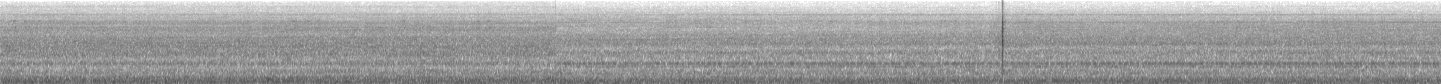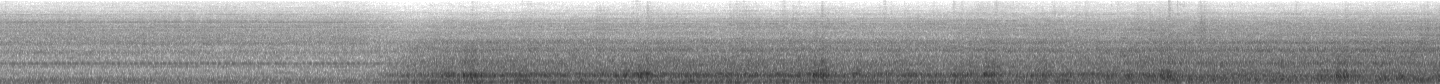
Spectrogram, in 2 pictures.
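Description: Sunrise Seto sleeper train heard from inside the car: a quiet steady hum with a faint held tone and a single sharp click about a third of the way in. About two-thirds through it turns into a louder, rougher rumble of the train running.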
